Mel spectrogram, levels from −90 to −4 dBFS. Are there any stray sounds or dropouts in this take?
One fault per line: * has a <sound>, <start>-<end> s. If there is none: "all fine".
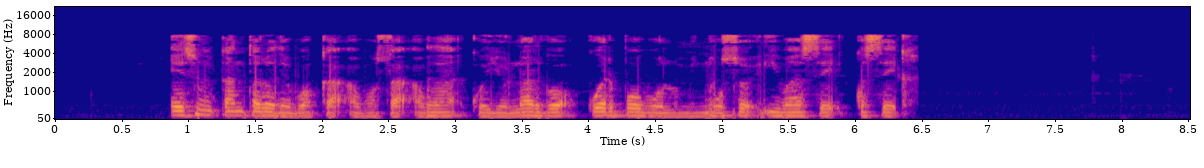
all fine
